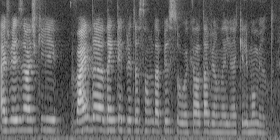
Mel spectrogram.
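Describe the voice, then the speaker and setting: At a moderate pace, a woman with a fairly high pitch speaks in a monotone, flat intonation, with audible room echo and noticeable background noise. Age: 20s. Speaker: fashion student. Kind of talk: casual chat.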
